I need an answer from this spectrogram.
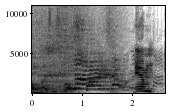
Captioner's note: children chattering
